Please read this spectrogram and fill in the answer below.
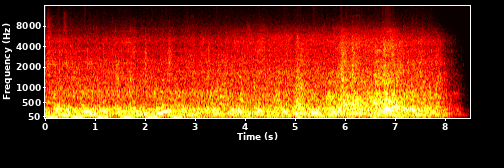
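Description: Indistinct voices of people talking over a low, uneven background rumble.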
